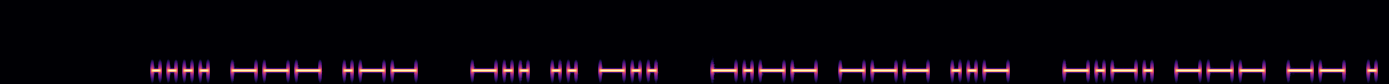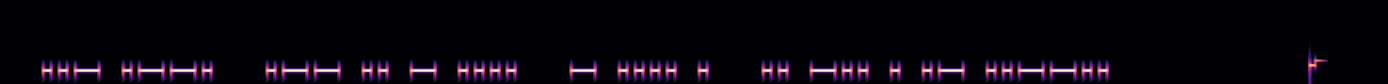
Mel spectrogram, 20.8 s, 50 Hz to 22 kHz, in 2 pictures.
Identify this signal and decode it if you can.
Morse code, heard as a keyed tone, about 21 wpm, 700 Hz. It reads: HOW DID YOU COME UP WITH THE IDEA?
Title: Sentences with 8-Word Phrases - 20wpm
